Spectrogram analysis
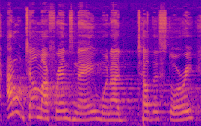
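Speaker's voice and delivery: ordinary talk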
